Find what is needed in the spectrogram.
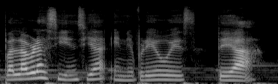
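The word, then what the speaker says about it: דעה: Después, la palabra ciencia en hebreo es de'a, con acento en la A, que significa conocimiento o sabiduría.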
